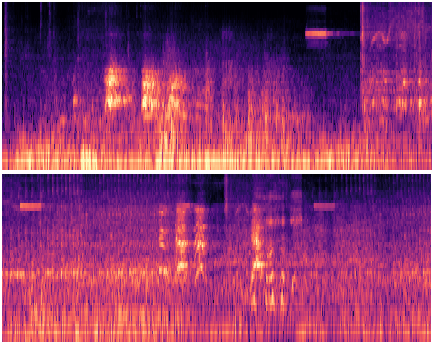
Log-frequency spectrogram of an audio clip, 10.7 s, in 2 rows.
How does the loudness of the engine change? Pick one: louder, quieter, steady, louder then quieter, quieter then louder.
louder then quieter.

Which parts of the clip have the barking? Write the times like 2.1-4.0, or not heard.
0.8-2.6, 7.3-9.2.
